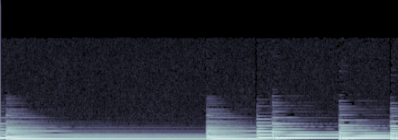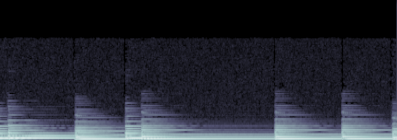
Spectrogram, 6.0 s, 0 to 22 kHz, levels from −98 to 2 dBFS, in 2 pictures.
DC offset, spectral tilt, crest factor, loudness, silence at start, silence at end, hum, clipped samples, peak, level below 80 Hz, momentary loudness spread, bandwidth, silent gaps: under 0.1%; -8 dB/octave; 14 dB; -15 LUFS; 0 s; 0 s; none; under 0.1%; -2 dBFS; -46 dBFS; 9 LU; 5.6 kHz; none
